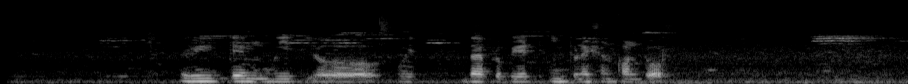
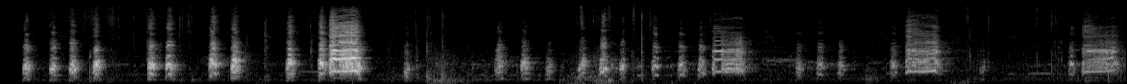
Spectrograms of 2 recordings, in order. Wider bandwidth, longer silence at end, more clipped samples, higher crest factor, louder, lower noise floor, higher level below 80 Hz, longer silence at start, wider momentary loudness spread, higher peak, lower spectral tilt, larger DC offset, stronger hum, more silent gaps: second, 7.8 kHz vs 17 kHz; about the same, 0 s vs 0.1 s; neither; second, 18 dB vs 24 dB; second, -31 LUFS vs -22 LUFS; about the same, -57 dBFS vs -57 dBFS; first, -56 dBFS vs -72 dBFS; first, 1.05 s vs 0.2 s; about the same, 24 LU vs 26 LU; second, -14 dBFS vs 0 dBFS; first, -8 dB/octave vs 0.5 dB/octave; neither; neither; neither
